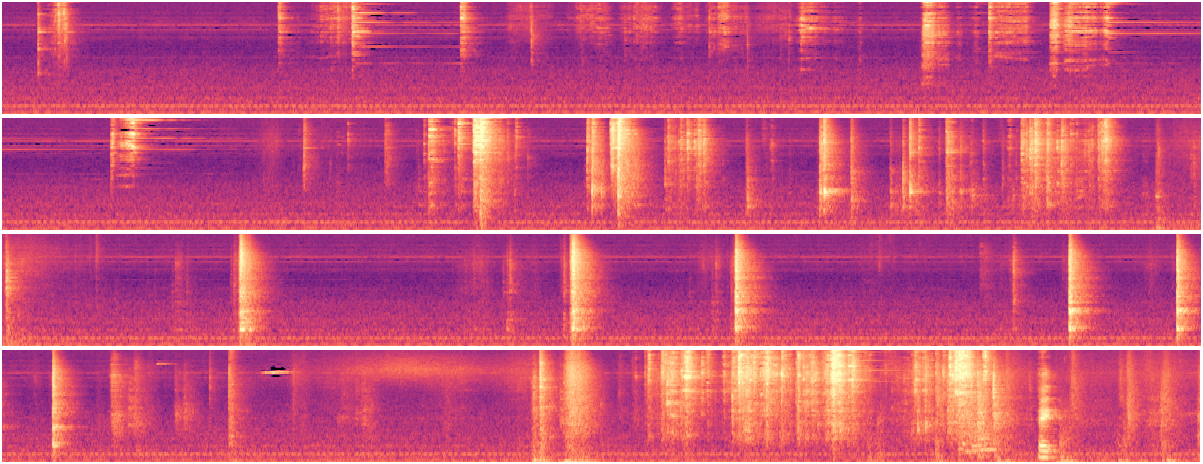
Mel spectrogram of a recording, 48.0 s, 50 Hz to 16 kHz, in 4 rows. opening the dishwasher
41.2s 42.0s, 42.8s 46.1s

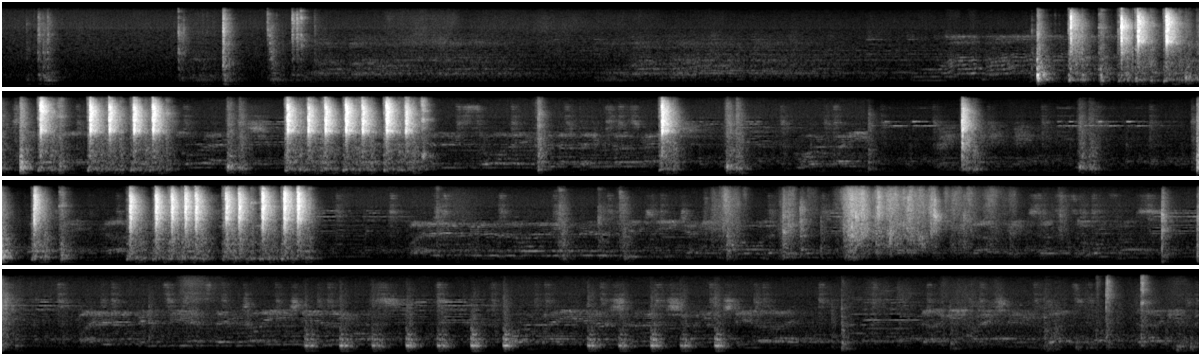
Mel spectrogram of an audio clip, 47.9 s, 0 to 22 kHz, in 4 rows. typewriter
10.7s 13.7s, 14.3s 16.3s, 18.6s 19.4s, 24.0s 27.2s

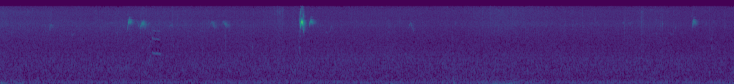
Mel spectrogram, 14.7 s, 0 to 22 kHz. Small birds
2.5s 6.8s, 8.1s 8.4s, 12.4s 14.6s

